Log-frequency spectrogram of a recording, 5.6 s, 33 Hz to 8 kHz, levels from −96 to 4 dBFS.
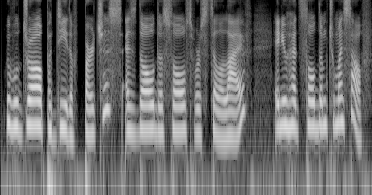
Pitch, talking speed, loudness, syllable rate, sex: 210 Hz, 235 wpm, -19 LUFS, 5.5 syllables/s, female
